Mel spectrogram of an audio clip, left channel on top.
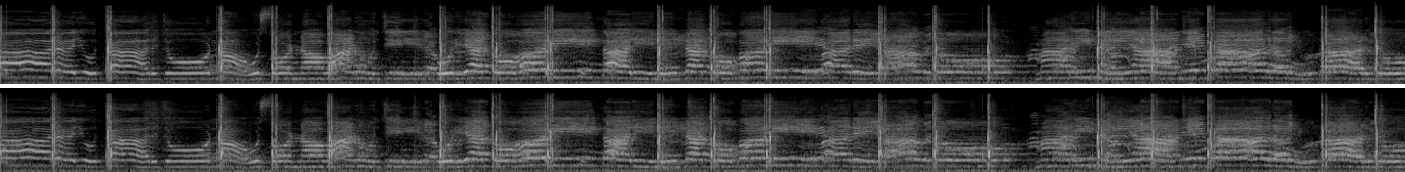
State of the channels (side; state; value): both; normal; correlation 0.23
